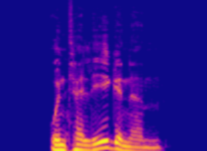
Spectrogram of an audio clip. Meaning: strong dative masculine/neuter singular of unterlegen
- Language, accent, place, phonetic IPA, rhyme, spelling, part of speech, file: German, Germany, Berlin, [ˌʊntɐˈleːɡənəm], -eːɡənəm, unterlegenem, adjective, De-unterlegenem.ogg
